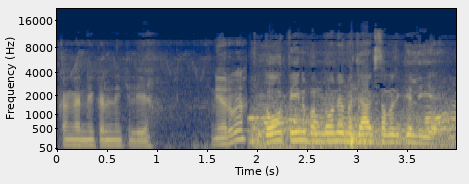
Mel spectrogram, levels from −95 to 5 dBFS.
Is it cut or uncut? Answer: cut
